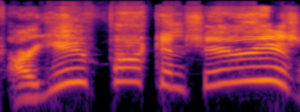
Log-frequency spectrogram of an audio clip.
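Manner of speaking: retold outraged judge exploding; imitating a furious friend's disbelief; mock blow-up. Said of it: "Like, blows up".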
